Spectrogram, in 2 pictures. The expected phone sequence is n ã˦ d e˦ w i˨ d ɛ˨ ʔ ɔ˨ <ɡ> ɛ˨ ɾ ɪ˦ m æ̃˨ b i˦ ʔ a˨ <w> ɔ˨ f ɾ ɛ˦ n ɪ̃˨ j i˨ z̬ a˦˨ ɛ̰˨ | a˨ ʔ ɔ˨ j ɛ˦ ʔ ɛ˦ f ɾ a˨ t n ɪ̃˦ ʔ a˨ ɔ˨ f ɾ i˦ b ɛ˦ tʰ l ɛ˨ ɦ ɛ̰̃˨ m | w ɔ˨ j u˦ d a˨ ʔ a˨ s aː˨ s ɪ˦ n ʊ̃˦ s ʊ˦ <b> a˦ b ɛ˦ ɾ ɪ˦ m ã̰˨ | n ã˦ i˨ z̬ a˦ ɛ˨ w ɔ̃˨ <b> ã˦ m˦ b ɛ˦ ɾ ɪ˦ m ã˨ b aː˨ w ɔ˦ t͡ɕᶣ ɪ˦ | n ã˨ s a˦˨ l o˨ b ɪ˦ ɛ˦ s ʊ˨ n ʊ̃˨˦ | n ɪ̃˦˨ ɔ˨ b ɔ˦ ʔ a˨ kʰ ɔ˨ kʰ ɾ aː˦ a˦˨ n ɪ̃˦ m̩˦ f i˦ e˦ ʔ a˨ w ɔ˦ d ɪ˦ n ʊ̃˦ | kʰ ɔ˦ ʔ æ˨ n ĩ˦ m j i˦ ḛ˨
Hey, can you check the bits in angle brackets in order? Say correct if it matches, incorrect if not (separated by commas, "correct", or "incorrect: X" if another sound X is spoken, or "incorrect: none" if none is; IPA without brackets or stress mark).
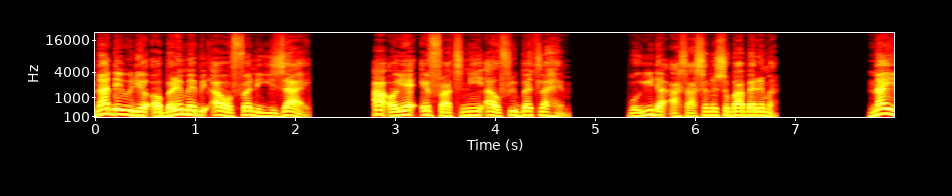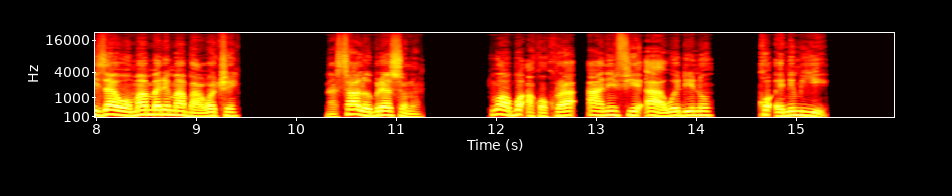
incorrect: b, correct, correct, incorrect: m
